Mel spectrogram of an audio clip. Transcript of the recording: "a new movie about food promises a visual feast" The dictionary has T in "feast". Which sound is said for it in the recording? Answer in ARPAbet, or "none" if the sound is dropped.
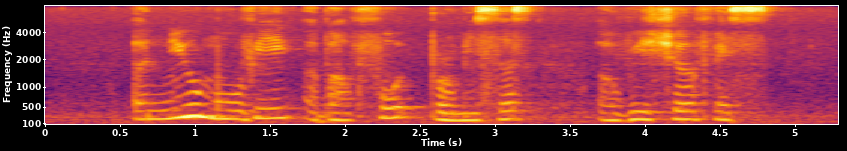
none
